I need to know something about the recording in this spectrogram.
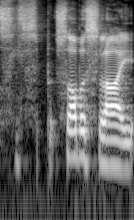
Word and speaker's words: Szoboszlai: Dominic sober Sly and I've been pulled up by pronunciation so apologies it's so much sober Sly apparently look we love them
